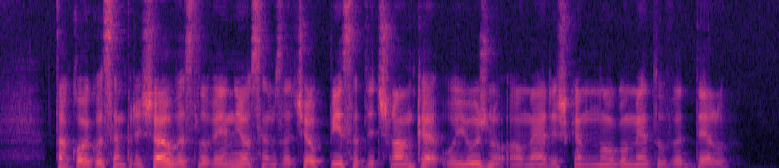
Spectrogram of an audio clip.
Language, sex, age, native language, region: Slovenian, male, 18-29, Slovenian, Drava region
